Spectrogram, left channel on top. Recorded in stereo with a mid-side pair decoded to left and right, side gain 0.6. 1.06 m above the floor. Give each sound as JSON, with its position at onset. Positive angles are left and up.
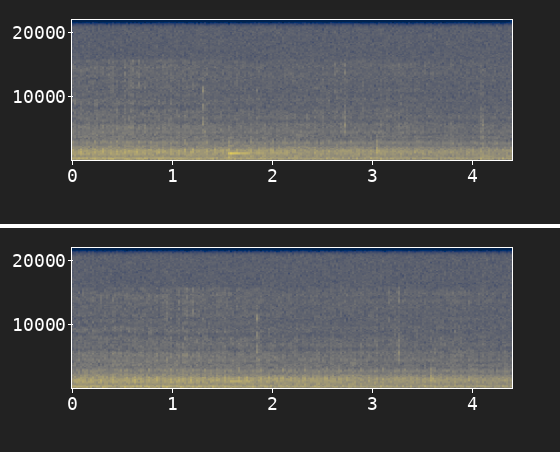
{"t": 1.6, "sound": "a piano", "azimuth_deg": 60, "distance_m": 1.5}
